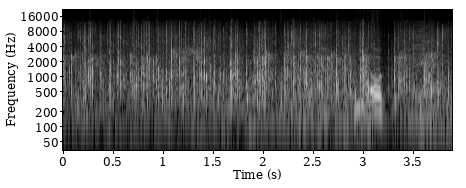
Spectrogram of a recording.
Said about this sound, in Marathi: सेजल बर्गेसाठी एकदा जोरदार टाळ्या झाल्या पाहिजेत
